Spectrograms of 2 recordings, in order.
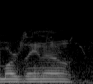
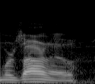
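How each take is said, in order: First: The middle vowel sounds like 'ee'. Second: The middle vowel sounds like 'ah'. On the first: The speaker calls it wrong. "Is that how you say it?" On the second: The speaker calls it right.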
